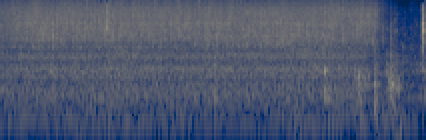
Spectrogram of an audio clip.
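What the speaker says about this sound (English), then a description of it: "it's literally just running the rag under the hot water" Hot water runs steadily from a sink tap over a rag, a close continuous splashing rush with a few soft knocks and splatters toward the end.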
